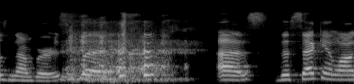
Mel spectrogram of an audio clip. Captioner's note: chuckling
